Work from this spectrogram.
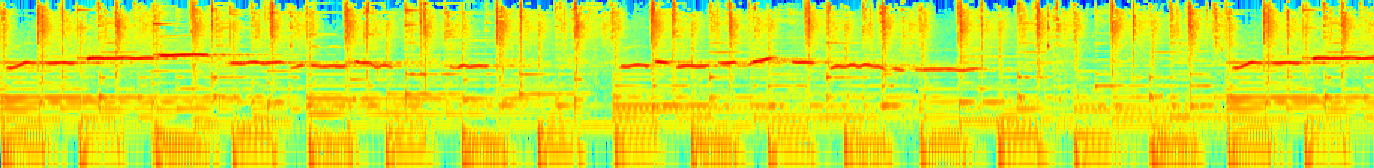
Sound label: Intro Whistling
